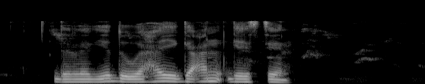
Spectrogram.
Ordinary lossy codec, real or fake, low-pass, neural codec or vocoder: none; real; none; none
